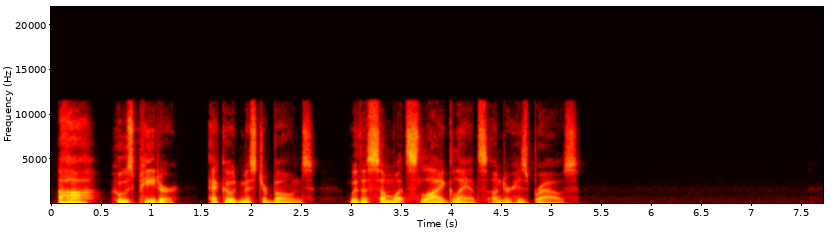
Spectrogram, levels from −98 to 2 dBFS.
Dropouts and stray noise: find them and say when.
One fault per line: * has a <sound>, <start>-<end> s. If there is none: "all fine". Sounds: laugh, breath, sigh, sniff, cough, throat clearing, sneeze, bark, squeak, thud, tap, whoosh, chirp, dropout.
all fine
